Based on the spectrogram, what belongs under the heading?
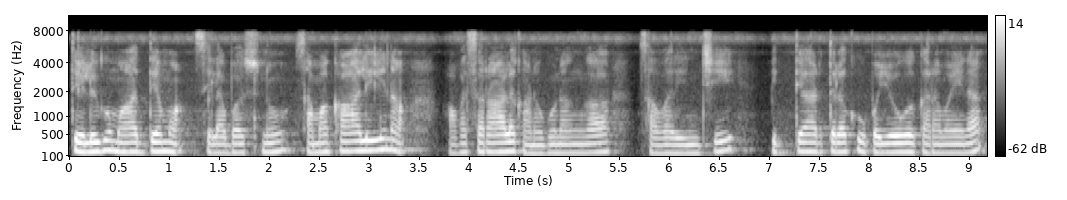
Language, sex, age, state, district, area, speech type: Telugu, female, 18-30, Andhra Pradesh, Kadapa, rural, spontaneous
